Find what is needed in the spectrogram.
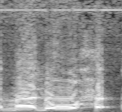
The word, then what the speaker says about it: مالوه: مالوه، وبعضهم يقول مالو بدونها، ولكن اللغة الهندية فيها هاء مخففة تلحق بعض الكلمات لا يلاحظها بعض الناس، فهي تنطق الآن مالوح بالهاء.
